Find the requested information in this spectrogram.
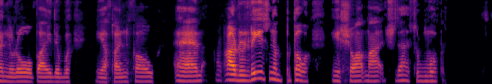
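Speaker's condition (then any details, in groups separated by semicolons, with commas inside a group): Cerebral palsy; unable to walk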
